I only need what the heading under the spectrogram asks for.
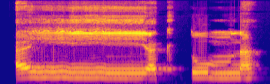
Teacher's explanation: সাকিন অথবা তানউইনকে গুন্নার সহিত মিলাইয়া পড়িতে হয়। তো এখানে দেখুন এই হামজা তাসদিদ ওয়ালা ইয়ার সাথে গুন্নার সহিত মিলাইয়া পড়ব মাঝখানে জজমওয়ালা নুন বাদ পড়ে যাবে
